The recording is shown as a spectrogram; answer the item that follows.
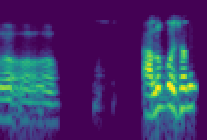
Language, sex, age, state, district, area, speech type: Assamese, male, 30-45, Assam, Sivasagar, rural, conversation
